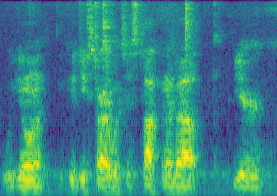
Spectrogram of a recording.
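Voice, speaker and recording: A man's voice: low voice, flat delivery, a little fast, mellow, slight background noise. A man hosting a family vlog, chatting casually and telling personal stories. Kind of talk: casual chat and personal storytelling.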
